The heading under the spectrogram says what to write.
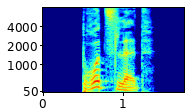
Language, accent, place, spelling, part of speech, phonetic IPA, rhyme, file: German, Germany, Berlin, brutzlet, verb, [ˈbʁʊt͡slət], -ʊt͡slət, De-brutzlet.ogg
- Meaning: second-person plural subjunctive I of brutzeln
